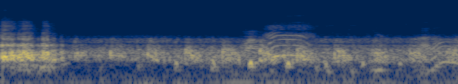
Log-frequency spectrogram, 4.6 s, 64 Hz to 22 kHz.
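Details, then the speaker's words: Fetal heartbeat on Doppler at a prenatal OB appointment, baby boy: fast, regular whooshing beats in the 160s per minute, strong and normal, found quickly. "But then she did the Doppler, of course, which is like my favorite thing ever. So I will insert a video of the little like Doppler heartbeat right here."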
